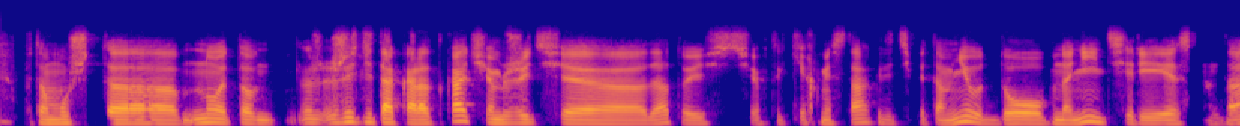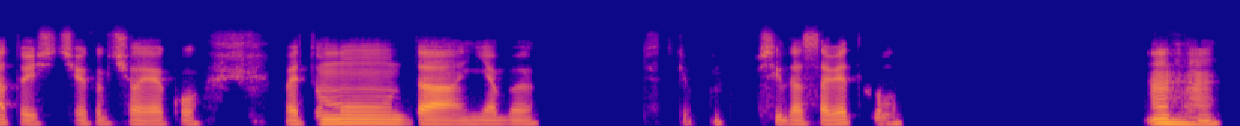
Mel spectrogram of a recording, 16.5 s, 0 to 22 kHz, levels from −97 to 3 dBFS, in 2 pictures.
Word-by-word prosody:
Потому 115 Hz, 0 st, 0 dB
что 110 Hz, -2 st, +4 dB
ну 130 Hz, +5 st, +2 dB
это 120 Hz, -1 st, 0 dB
он 105 Hz, -2 st, -4 dB, 0.2 s
ж 120 Hz, -1 st, -5 dB
жизнь 140 Hz, +2 st, 0 dB
и -, -, -2 dB
так 125 Hz, -2 st, +6 dB
коротка, 115 Hz, +10 st, +6 dB
чем 120 Hz, -8 st, -1 dB
жить, 115 Hz, 0 st, -2 dB
э, 105 Hz, -3 st, +4 dB
да 115 Hz, +4 st, 0 dB
то 110 Hz, -, -8 dB
есть 100 Hz, +1 st, -6 dB
в 95 Hz, +2 st, -11 dB
таких 110 Hz, 0 st, -13 dB
местах, 125 Hz, +4 st, -3 dB
где 115 Hz, -3 st, -13 dB
тебе 105 Hz, -, -14 dB
там 100 Hz, +4 st, -3 dB
неудобно, 110 Hz, -7 st, +2 dB
неинтересно, 105 Hz, -, -2 dB
да 115 Hz, -, 0 dB
то -, -, -9 dB
есть 95 Hz, +2 st, -8 dB
как 95 Hz, +1 st, -13 dB
человеку. 95 Hz, -1 st, -5 dB, 0.5 s
Поэтому 120 Hz, +3 st, -1 dB, 0.2 s
да 100 Hz, -2 st, +4 dB
я 100 Hz, -1 st, -7 dB
бы 100 Hz, 0 st, -9 dB, 0.9 s
всё-таки -, -, -22 dB, 0.2 s
б -, -, -15 dB, 0.2 s
всегда 105 Hz, -3 st, -4 dB
советовал. 105 Hz, 0 st, -4 dB, 1.6 s
Мгм. 110 Hz, -5 st, +1 dB
110 Hz, 140 wpm, -25 LUFS, 100-120 Hz, 1.6 s, так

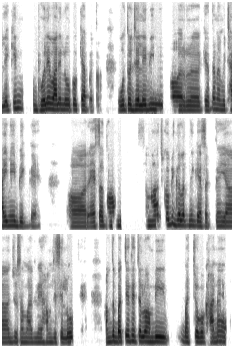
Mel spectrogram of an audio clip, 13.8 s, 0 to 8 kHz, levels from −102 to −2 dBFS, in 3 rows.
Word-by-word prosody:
लेकिन 120 Hz, +9 st, -2 dB, 0.4 s
भोले-भाले 135 Hz, +2 st, +5 dB
लोगों 135 Hz, -1 st, +1 dB
को 135 Hz, +1 st, -1 dB
क्या 130 Hz, -, +3 dB
पता? 120 Hz, -, -15 dB, 0.4 s
वो 120 Hz, +2 st, +2 dB
तो 135 Hz, -, +5 dB
जलेबी 130 Hz, +2 st, +5 dB, 0.4 s
और 120 Hz, -1 st, +3 dB, 0.4 s
क्या 120 Hz, -, -2 dB
कहते 145 Hz, -, -5 dB
हैं 140 Hz, -, -4 dB
ना -, -, -4 dB
मिठाई 125 Hz, 0 st, 0 dB
में 130 Hz, -, -2 dB
ही 130 Hz, -, 0 dB
बिक 110 Hz, -2 st, -3 dB
गए। 110 Hz, -1 st, -11 dB, 0.8 s
और 110 Hz, -1 st, -2 dB
ऐसा 120 Hz, +3 st, 0 dB
तो 125 Hz, 0 st, -2 dB
हम 125 Hz, +1 st, -2 dB
समाज 130 Hz, +1 st, -5 dB
को 155 Hz, -, +1 dB
भी 170 Hz, +2 st, -1 dB
गलत 140 Hz, -2 st, +3 dB
नहीं 135 Hz, -1 st, -4 dB
कह 125 Hz, -2 st, +1 dB
सकते 115 Hz, +2 st, -8 dB
या 115 Hz, -1 st, 0 dB, 0.3 s
जो 120 Hz, -, -4 dB
समाज 115 Hz, -1 st, -6 dB
में 115 Hz, -, -4 dB
हम 115 Hz, +1 st, -6 dB
जैसे 115 Hz, +1 st, -5 dB
लोग 120 Hz, +1 st, +3 dB
थे, -, -, -25 dB, 0.5 s
हम 120 Hz, -, -2 dB
जब 140 Hz, -2 st, +2 dB
बच्चे 135 Hz, +2 st, +3 dB
थे -, -, +1 dB
चलो 135 Hz, 0 st, +5 dB
हम 125 Hz, -, -1 dB
भी 130 Hz, -1 st, +8 dB, 0.5 s
बच्चों 125 Hz, +1 st, 0 dB
को 125 Hz, -, +2 dB
खाना 115 Hz, +4 st, -1 dB
है, 135 Hz, -2 st, -1 dB
125 Hz, 215 wpm, -20 LUFS, 115-135 Hz, 0.8 s, भी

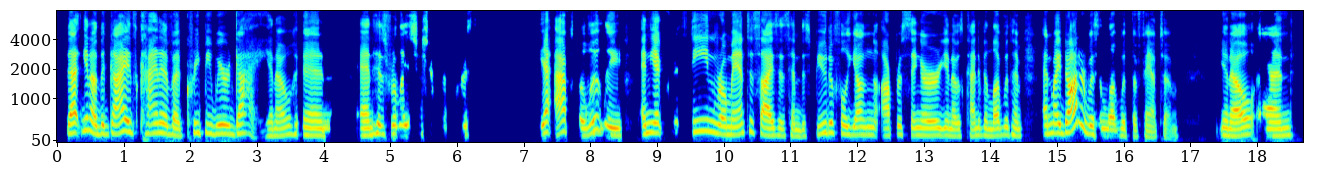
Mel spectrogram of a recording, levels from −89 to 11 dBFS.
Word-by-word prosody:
that 225 Hz, +4 st, +6 dB
you 280 Hz, -, +1 dB
know, 225 Hz, -7 st, +5 dB
the 195 Hz, +1 st, 0 dB
guy 205 Hz, +6 st, +4 dB
is 240 Hz, -3 st, +3 dB
kind 210 Hz, +2 st, -2 dB
of 200 Hz, -4 st, 0 dB
a 155 Hz, -3 st, +1 dB
creepy 220 Hz, +5 st, -6 dB
weird 195 Hz, -1 st, +2 dB
guy, 210 Hz, +1 st, -2 dB
you 155 Hz, 0 st, -6 dB
know? 160 Hz, +4 st, -3 dB
H -, -, -6 dB
And 160 Hz, -2 st, 0 dB, 0.5 s
and 160 Hz, +1 st, +2 dB
his 195 Hz, -3 st, -1 dB
relationship 400 Hz, -, -2 dB, 0.3 s
with -, -, -67 dB
Chris 375 Hz, -, -7 dB, 1.0 s
Yeah, 315 Hz, -12 st, +4 dB
absolutely! 305 Hz, -, +1 dB, 0.3 s
And 200 Hz, +4 st, +1 dB
yet 220 Hz, 0 st, +3 dB
Christine 260 Hz, -, -5 dB
romanticizes 180 Hz, -, +1 dB
him, 140 Hz, -1 st, -5 dB
this 145 Hz, 0 st, -11 dB
beautiful 210 Hz, 0 st, -2 dB
young 175 Hz, -1 st, -2 dB
opera 160 Hz, +4 st, -2 dB
singer, 165 Hz, -1 st, 0 dB
you 165 Hz, 0 st, -2 dB
know, 150 Hz, -1 st, -2 dB
is 150 Hz, -, -6 dB
kind 145 Hz, +3 st, -5 dB
of 170 Hz, -, -10 dB
in 155 Hz, -2 st, -3 dB
love 155 Hz, +1 st, +2 dB
with 175 Hz, 0 st, -5 dB
him. 155 Hz, -3 st, -5 dB, 0.3 s
And 195 Hz, +2 st, -2 dB
my 215 Hz, 0 st, +4 dB
daughter 320 Hz, -, +7 dB
was 190 Hz, -3 st, 0 dB
in 160 Hz, -, -2 dB
love 145 Hz, -1 st, +1 dB
with 155 Hz, -, -4 dB
the -, -, -8 dB
Phantom, 130 Hz, -3 st, -9 dB, 0.6 s
you 170 Hz, -1 st, -1 dB
know? 155 Hz, +5 st, +4 dB, 0.3 s
And, 160 Hz, +2 st, 0 dB
185 Hz, 175 wpm, -23 LUFS, 160-220 Hz, 1.0 s, daughter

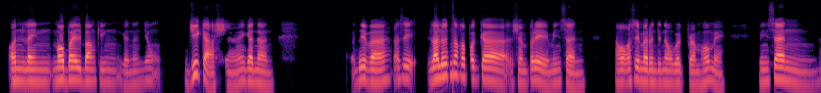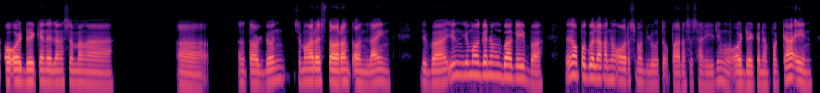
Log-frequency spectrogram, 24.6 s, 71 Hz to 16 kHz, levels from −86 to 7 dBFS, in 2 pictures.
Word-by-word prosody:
online 145 Hz, -1 st, 0 dB
mobile 155 Hz, +1 st, +5 dB
banking, 140 Hz, -2 st, -2 dB
gano'n, 130 Hz, +2 st, -10 dB
yung 155 Hz, 0 st, -11 dB, 0.4 s
GCash, 125 Hz, -, +1 dB
yung 130 Hz, +5 st, -6 dB
ganun. 135 Hz, -5 st, 0 dB, 1.2 s
Di 160 Hz, +4 st, 0 dB
ba? 145 Hz, +3 st, +2 dB
Kasi 170 Hz, 0 st, -4 dB, 0.2 s
lalo 170 Hz, +6 st, +6 dB
na 210 Hz, -1 st, 0 dB
kapagka 155 Hz, -6 st, +2 dB
siyempre 135 Hz, -1 st, -1 dB
minsan 120 Hz, -4 st, -4 dB, 0.5 s
ako 140 Hz, +1 st, 0 dB
kasi 160 Hz, 0 st, -1 dB
meron 140 Hz, -1 st, +1 dB
din 135 Hz, -, -7 dB
akong 135 Hz, -1 st, -2 dB
work 125 Hz, -, -10 dB
from 125 Hz, -1 st, -5 dB
home 140 Hz, 0 st, -3 dB
eh. 115 Hz, -2 st, -8 dB, 0.5 s
Minsan, 145 Hz, +4 st, +3 dB, 0.6 s
o-order 140 Hz, -1 st, +4 dB
ka 140 Hz, +2 st, -1 dB
nalang 135 Hz, 0 st, -1 dB
sa -, -, -5 dB
mga, 125 Hz, -2 st, -4 dB, 1.0 s
ah, 115 Hz, -3 st, -3 dB, 0.5 s
anong 130 Hz, -2 st, -9 dB
tawag 130 Hz, -2 st, 0 dB
dun, 140 Hz, +3 st, 0 dB, 0.2 s
sa 145 Hz, -, -10 dB
mga 145 Hz, 0 st, +4 dB
restaurant 140 Hz, -1 st, +4 dB
online, 130 Hz, +1 st, 0 dB, 0.5 s
di 135 Hz, -, -6 dB
ba? 135 Hz, +2 st, +1 dB
Yun 205 Hz, +6 st, -4 dB
yung 210 Hz, +1 st, -1 dB
mga 210 Hz, -1 st, +3 dB
gano'ng 200 Hz, -1 st, -2 dB
bagay 175 Hz, -2 st, +3 dB
ba 125 Hz, -3 st, -2 dB, 0.4 s
lalo 210 Hz, +1 st, +3 dB
na -, -, -20 dB
'pag 190 Hz, -2 st, +1 dB
wala 170 Hz, -2 st, +4 dB
ka -, -, +2 dB
ng 165 Hz, -, -4 dB
oras 145 Hz, -1 st, -2 dB
magluto 125 Hz, -3 st, -8 dB
para 120 Hz, 0 st, -4 dB
sa 125 Hz, +1 st, -15 dB
sarili 120 Hz, +4 st, -9 dB
mo, 125 Hz, -5 st, -7 dB
o-order 125 Hz, 0 st, 0 dB
ka -, -, -6 dB
ng 120 Hz, -1 st, -7 dB
pagkain 135 Hz, 0 st, 0 dB
140 Hz, 155 wpm, -23 LUFS, 125-155 Hz, 1.2 s, lalo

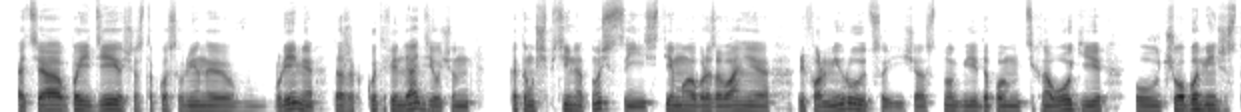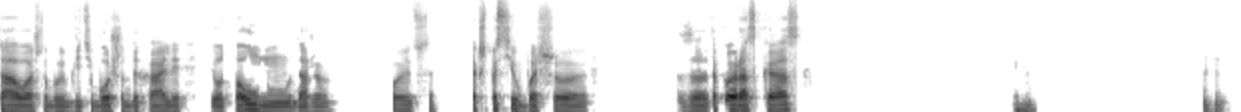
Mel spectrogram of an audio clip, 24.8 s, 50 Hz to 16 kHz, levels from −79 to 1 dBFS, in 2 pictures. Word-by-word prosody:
Хотя, 110 Hz, +4 st, +5 dB
по 115 Hz, +1 st, +2 dB
идее, 120 Hz, +4 st, +3 dB
вот 115 Hz, -, -5 dB
щас 110 Hz, -2 st, -9 dB
такое 115 Hz, -, -6 dB
современное 110 Hz, -1 st, -1 dB
в 100 Hz, -1 st, -11 dB
время. 115 Hz, -2 st, +2 dB, 0.2 s
Даже 110 Hz, -1 st, -1 dB
в -, -, -18 dB
какой-то 120 Hz, +1 st, -6 dB
Финляндии 120 Hz, +1 st, +2 dB
очень 100 Hz, -1 st, -3 dB, 0.3 s
к -, -, -10 dB
этому 105 Hz, -, 0 dB
щепетильно 115 Hz, +2 st, -3 dB
относятся, 145 Hz, +2 st, -3 dB
и 100 Hz, -1 st, 0 dB
система 110 Hz, +3 st, -1 dB
образования 105 Hz, -1 st, +1 dB, 0.3 s
реформируется, 110 Hz, +2 st, +1 dB
и 90 Hz, 0 st, -6 dB
щас 100 Hz, +1 st, -6 dB
многие 110 Hz, -1 st, -2 dB
дополнительные 105 Hz, 0 st, -1 dB
технологии. 110 Hz, +1 st, +1 dB, 0.2 s
Учеба 110 Hz, +4 st, +4 dB
меньше 115 Hz, -2 st, 0 dB
стала, 110 Hz, 0 st, +2 dB
чтобы 105 Hz, -1 st, -5 dB
дети 100 Hz, -1 st, -8 dB
больше 110 Hz, 0 st, -1 dB
отдыхали. 105 Hz, 0 st, -3 dB, 0.2 s
И -, -, -4 dB
вот 100 Hz, 0 st, -2 dB
по-умному 110 Hz, -4 st, +2 dB
даже 100 Hz, 0 st, -3 dB, 0.6 s
приходится 110 Hz, -1 st, -6 dB, 0.3 s
Так -, -, -4 dB
что -, -, -10 dB
спасибо 130 Hz, -5 st, -2 dB
большое 105 Hz, 0 st, -1 dB, 0.9 s
за 105 Hz, 0 st, -1 dB
такой 115 Hz, +3 st, +7 dB
рассказ. 115 Hz, +2 st, +3 dB, 2.1 s
Мгм. 115 Hz, -1 st, -10 dB, 1.7 s
Мгм. -, -, -13 dB
110 Hz, 115 wpm, -25 LUFS, 105-115 Hz, 2.1 s, такой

